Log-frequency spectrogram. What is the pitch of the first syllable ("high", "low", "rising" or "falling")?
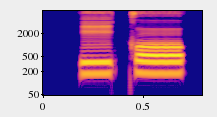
low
